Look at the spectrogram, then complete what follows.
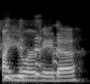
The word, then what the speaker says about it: Ayurveda: Ayurveda.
